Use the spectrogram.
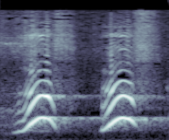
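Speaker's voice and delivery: high playful woof woof like a little dog; dog bark. Shown as a demonstration. Mother imitates the dog for her toddler, high playful bark. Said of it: "The dog barks".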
